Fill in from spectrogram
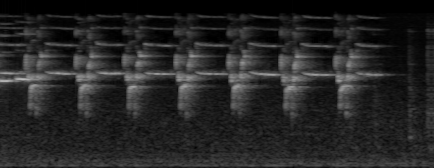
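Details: Yemen linnet repeating one buzzy phrase about every half second, each a high whistled note sliding into a lower rasping burst, seven times before falling quiet.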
